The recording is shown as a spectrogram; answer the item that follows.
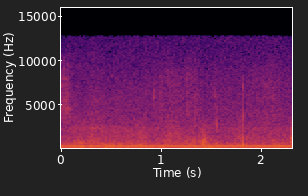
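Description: A steady mid-pitched tone over an even hiss from the council chamber's microphone and sound system, starting just as the talk stops.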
